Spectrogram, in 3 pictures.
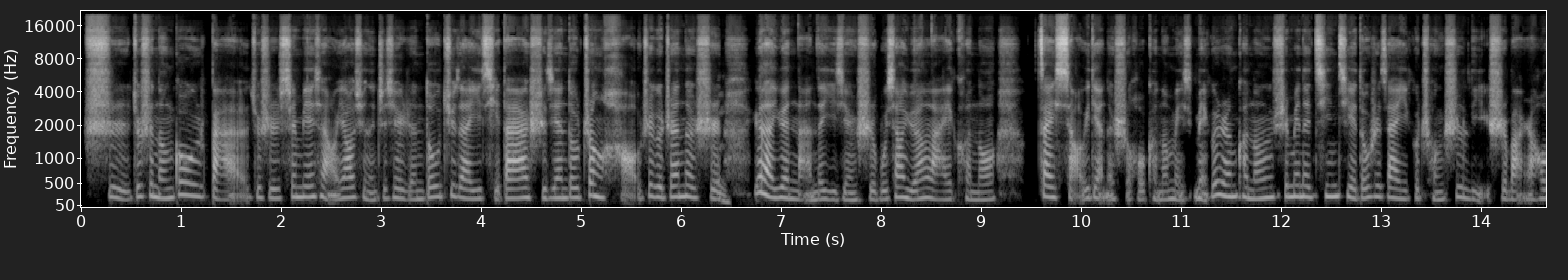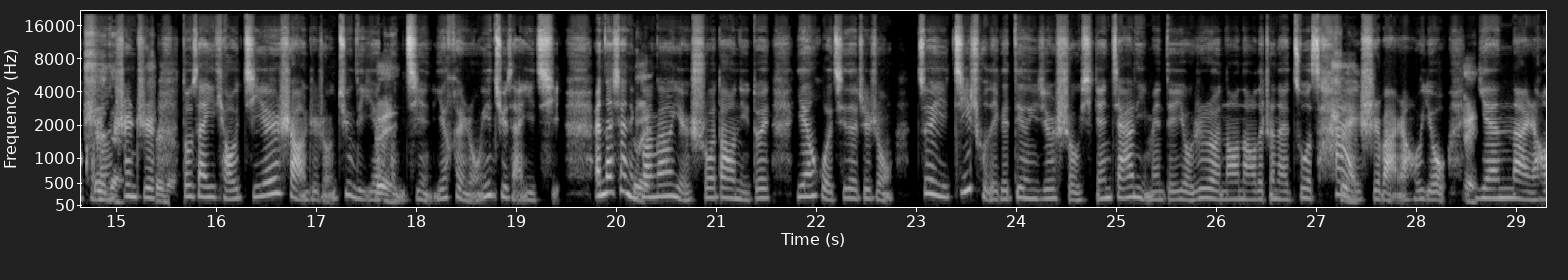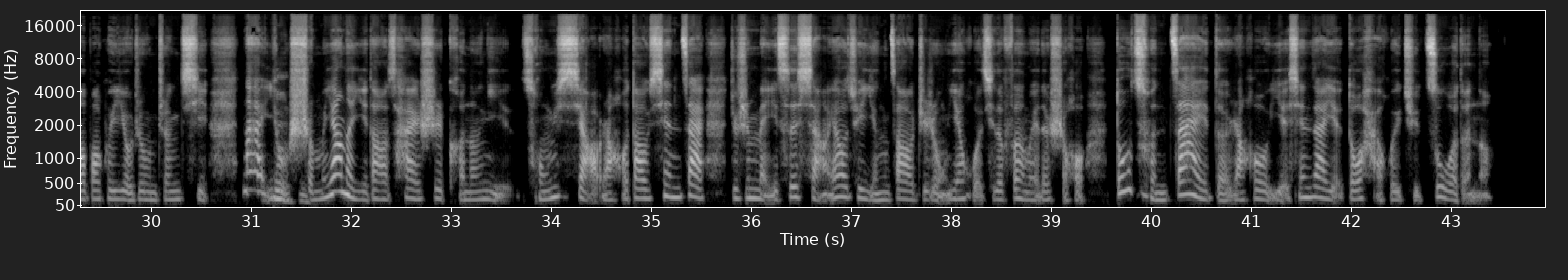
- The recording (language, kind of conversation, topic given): Chinese, podcast, 家里什么时候最有烟火气？
- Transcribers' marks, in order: none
